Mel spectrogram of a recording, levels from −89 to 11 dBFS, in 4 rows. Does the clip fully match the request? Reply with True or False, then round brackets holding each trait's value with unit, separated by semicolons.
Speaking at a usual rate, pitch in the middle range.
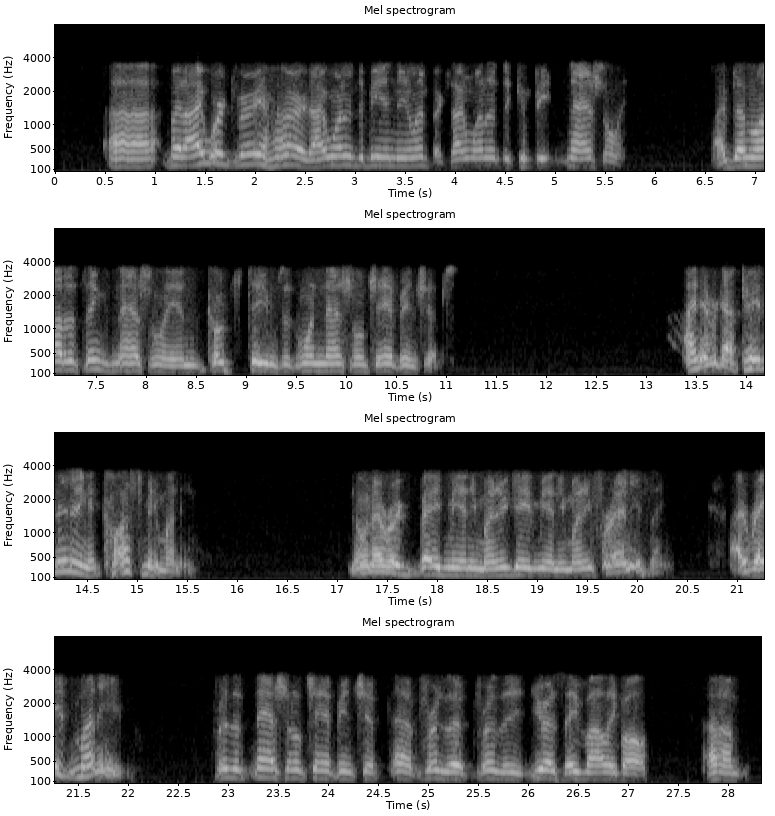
True (150 wpm; 145 Hz)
